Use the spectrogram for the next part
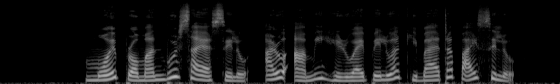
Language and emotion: Assamese, surprised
